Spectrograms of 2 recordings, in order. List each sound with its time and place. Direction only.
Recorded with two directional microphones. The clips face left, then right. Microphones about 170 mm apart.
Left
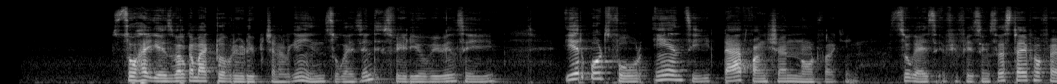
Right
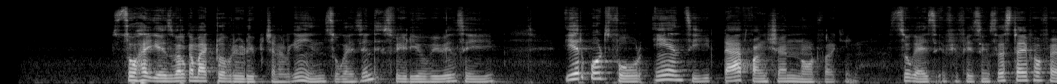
1.2 s speech: 20° right (ahead or behind)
